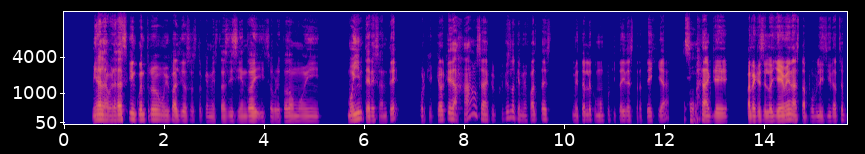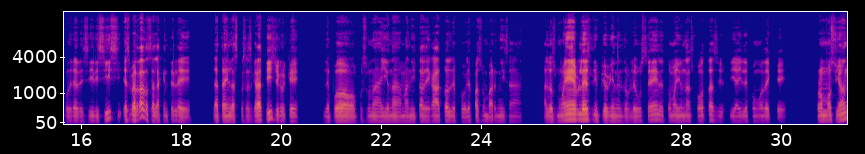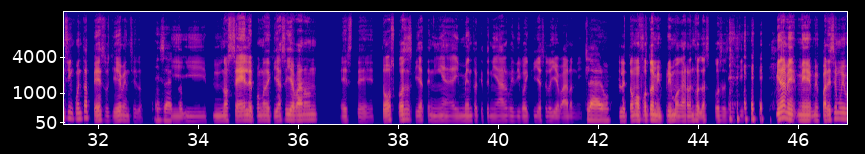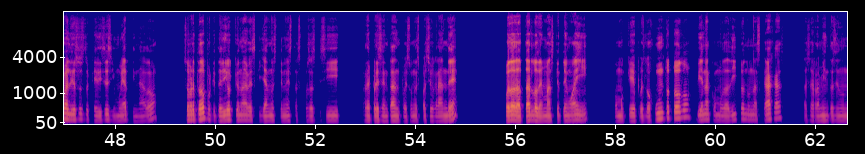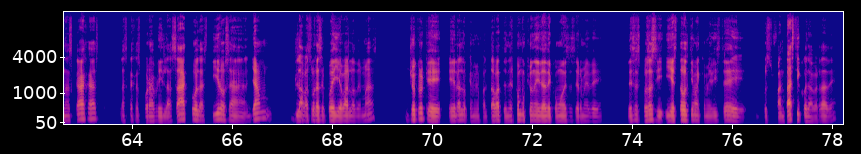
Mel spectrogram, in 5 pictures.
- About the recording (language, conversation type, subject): Spanish, advice, ¿Cómo puedo descomponer una meta grande en pasos pequeños y alcanzables?
- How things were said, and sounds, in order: laughing while speaking: "para que"; "fotos" said as "fotas"; laugh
